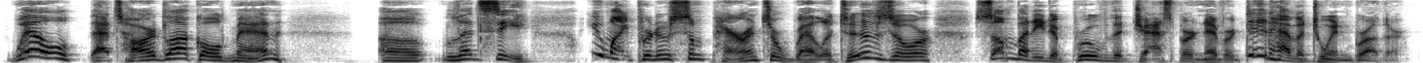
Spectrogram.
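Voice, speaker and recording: A smooth middle-aged bank president talks down with easy condescension, as a male narrator plays him. His voice sits higher than the narrator's and moves around a lot. The sound is dry and close. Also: wildly swooping pitch, moderate pace, fairly bright tone, no echo, full character voice. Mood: falsely comforting. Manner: easy, patronizing.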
